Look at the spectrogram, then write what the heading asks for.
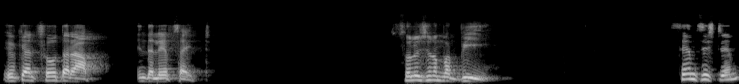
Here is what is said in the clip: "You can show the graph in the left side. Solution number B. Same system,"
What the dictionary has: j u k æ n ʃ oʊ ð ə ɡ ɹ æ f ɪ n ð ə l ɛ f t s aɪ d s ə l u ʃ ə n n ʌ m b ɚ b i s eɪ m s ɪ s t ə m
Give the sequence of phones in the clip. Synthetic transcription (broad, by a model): j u k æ n ʃ oʊ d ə ɹ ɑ p ɪ n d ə l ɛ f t s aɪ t s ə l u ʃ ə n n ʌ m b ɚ b i s eɪ m s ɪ s t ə m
